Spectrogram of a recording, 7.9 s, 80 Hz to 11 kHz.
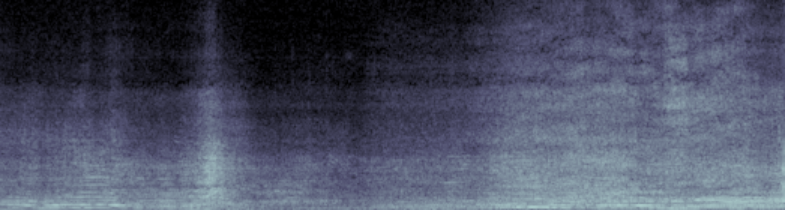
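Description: Sprint car engines in a USAC/CRA race at Santa Maria, including a TCR 360 Chevy, drone steadily close by with rising and falling pitch as cars pass and accelerate around the track.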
